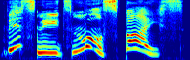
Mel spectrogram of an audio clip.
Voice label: Voice variable chant; loveli

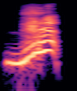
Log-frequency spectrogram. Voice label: Voice attack jp

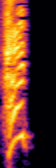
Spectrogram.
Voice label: Voice attack jp; kid

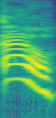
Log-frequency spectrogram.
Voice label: Voice damaged; hoozuki

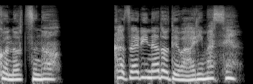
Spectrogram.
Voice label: win jp; tsukiha

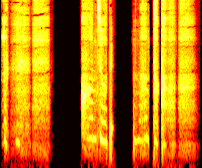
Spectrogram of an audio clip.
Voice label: win barely, jp; violet

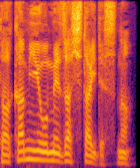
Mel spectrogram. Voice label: growth, jp

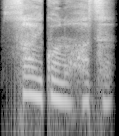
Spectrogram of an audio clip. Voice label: finish, jp

